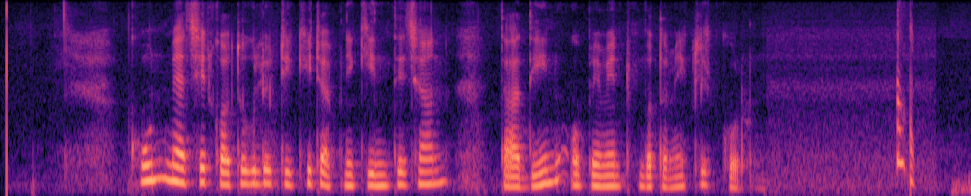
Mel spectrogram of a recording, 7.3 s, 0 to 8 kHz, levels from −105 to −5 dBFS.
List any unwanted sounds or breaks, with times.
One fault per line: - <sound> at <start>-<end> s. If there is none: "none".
- chirp at 6.7-6.9 s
